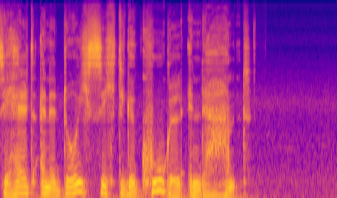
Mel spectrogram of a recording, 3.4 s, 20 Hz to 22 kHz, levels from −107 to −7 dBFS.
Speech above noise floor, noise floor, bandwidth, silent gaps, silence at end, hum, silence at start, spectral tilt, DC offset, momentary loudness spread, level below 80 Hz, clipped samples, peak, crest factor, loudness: 34 dB; -55 dBFS; over 20 kHz; none; 0.85 s; none; 0 s; -4 dB/octave; under 0.1%; 9 LU; -46 dBFS; under 0.1%; -6 dBFS; 16 dB; -21 LUFS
